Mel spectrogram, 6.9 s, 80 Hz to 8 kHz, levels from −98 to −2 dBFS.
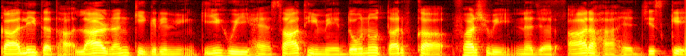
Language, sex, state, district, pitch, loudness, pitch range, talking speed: Hindi, male, Chhattisgarh, Sukma, 115 Hz, -21 LUFS, 105-130 Hz, 200 wpm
